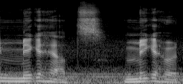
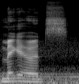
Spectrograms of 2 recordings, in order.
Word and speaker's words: megahertz: And it was a 486 33 megahertz, sorry, that was a Danish pronunciation, megahertz, with 4 megabytes of RAM and 270 megabytes of hard drive space.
